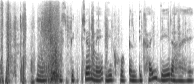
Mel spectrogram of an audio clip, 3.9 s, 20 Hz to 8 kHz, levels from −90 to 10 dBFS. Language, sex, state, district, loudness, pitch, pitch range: Hindi, male, Himachal Pradesh, Shimla, -15 LUFS, 165 Hz, 160-175 Hz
